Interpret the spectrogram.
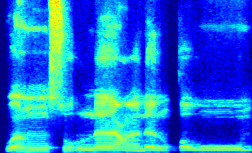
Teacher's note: ketika kita berhenti pada mad lin seperti ngalal qaum, maka ini juga harus 2 harokat, tidak boleh melebihi ya.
